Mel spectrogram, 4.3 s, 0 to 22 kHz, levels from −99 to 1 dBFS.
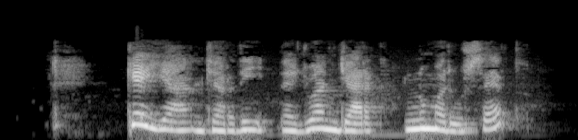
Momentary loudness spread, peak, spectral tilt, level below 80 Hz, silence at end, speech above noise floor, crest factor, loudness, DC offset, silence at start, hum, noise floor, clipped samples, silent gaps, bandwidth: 10 LU; 0 dBFS; -6.5 dB/octave; -58 dBFS; 0.55 s; 32 dB; 18 dB; -17 LUFS; under 0.1%; 0.4 s; none; -48 dBFS; under 0.1%; none; 7.4 kHz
